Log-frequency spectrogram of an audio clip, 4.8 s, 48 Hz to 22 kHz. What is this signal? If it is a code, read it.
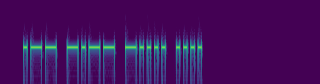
Morse code, heard as a keyed tone, about 22 wpm, 700 Hz. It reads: WY6H
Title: USA Call Signs - 4 Characters - Repeated 3x - 22wpm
